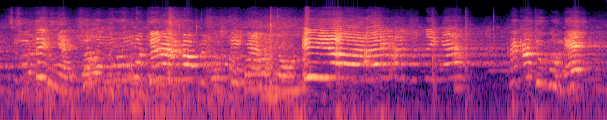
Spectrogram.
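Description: Children's voices talking through stage microphones and a PA system, a comic back-and-forth dialogue between boys.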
